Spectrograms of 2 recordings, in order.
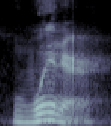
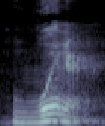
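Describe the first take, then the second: First: The T sound is dropped after the N. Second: The same.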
